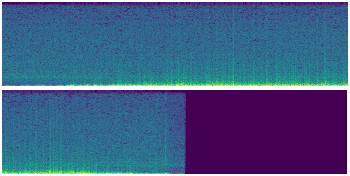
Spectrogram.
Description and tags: slow to fast, loud, rumbling wind.
loud, wind, rumble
